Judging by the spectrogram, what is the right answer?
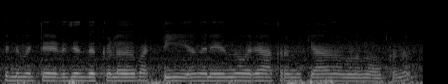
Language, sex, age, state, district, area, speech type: Malayalam, female, 45-60, Kerala, Alappuzha, rural, spontaneous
